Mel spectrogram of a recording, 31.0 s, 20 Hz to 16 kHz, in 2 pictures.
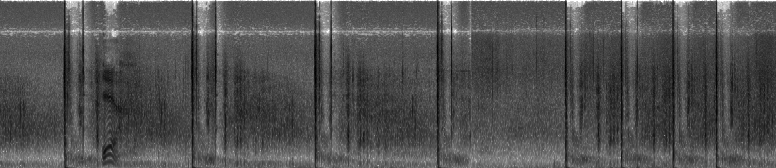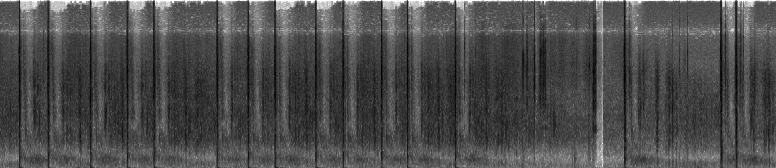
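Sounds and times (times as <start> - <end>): pistol gunshots with echo: 1.2 - 2.3, 3.8 - 5.6, 6.3 - 7.7, 8.7 - 9.2, 11.3 - 25.6, 28.0 - 29.0, 29.9 - 31.0.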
